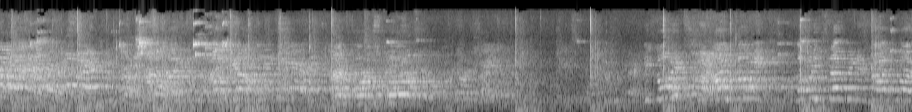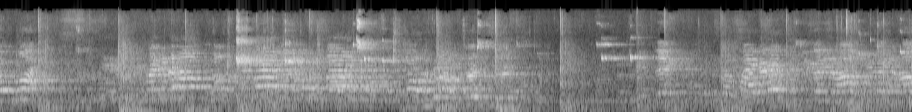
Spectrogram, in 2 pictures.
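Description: Adult spectators chat nearby in an echoing hall.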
